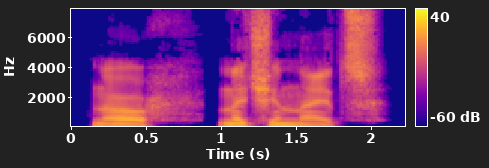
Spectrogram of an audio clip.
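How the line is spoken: Weary sigh. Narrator (Russian): устало вздохнул Карлос

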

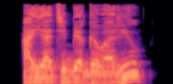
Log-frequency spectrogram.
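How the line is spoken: Triumphant whisper. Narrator (Russian): торжествующе зашептал Мелифара

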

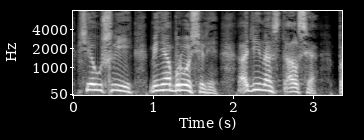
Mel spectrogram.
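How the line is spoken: Wheezing rasp. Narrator (Russian): просипел тот

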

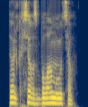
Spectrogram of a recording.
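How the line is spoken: Grumble. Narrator (Russian): проворчал Рэтчет

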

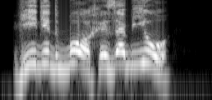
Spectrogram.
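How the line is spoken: Loud shout. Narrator (Russian): он громко закричал

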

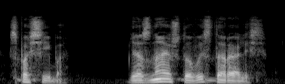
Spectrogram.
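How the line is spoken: Quiet, soft remark. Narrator (Russian): Кейт негромко проронила

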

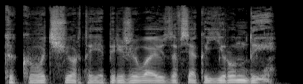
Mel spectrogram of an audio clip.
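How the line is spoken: Rough, abrupt. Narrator (Russian): грубо оборвал он свои раздумья

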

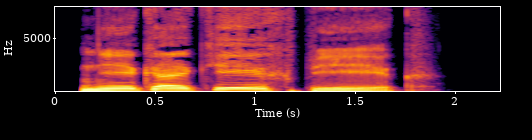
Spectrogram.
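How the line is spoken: Grumbling. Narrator (Russian): проворчал Семрадрит

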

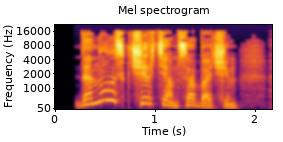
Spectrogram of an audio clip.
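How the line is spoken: Irritable snap. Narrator (Russian): огрызнулась крольчиха

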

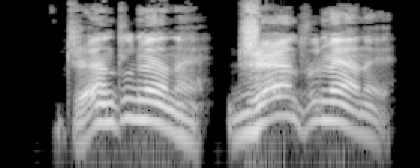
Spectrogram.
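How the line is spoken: Booming voice from back. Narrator (Russian): прогремел голос из задних рядов

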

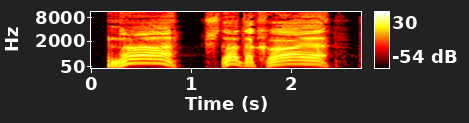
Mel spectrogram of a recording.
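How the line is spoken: Grumbling. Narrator (Russian): проворчал человек в коричневом пальто

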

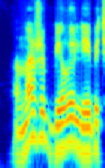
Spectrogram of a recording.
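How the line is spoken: Scoffing. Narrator (Russian): хмыкнул Михаил

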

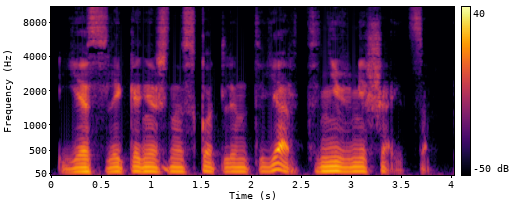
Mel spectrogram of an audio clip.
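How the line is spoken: Muttered under breath. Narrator (Russian): пробормотал Бэджворти себе под нос

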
